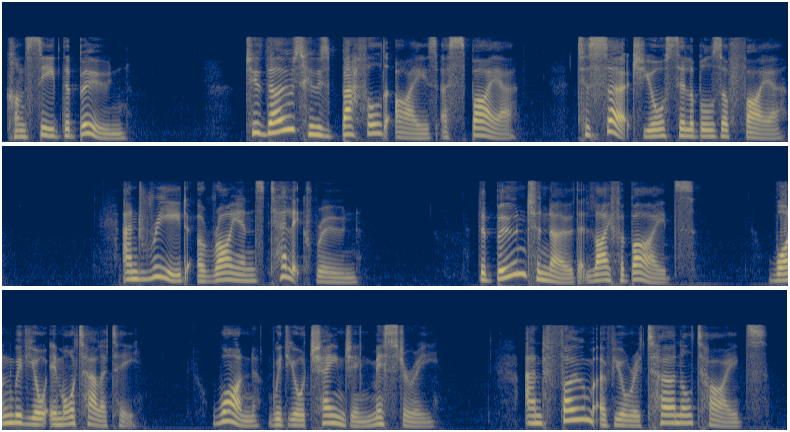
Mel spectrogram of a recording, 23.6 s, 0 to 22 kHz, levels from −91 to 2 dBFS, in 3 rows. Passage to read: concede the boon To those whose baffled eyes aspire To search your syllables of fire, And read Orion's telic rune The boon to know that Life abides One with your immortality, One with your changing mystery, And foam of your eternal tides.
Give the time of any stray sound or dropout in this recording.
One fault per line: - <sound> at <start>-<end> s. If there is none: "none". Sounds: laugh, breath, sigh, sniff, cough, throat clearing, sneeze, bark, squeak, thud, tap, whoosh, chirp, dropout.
none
